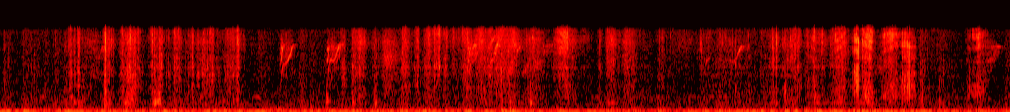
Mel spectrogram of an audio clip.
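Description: Faint, irregular rustling and clicking of young rabbits moving about in wood-shaving bedding and nibbling greens, over a low steady hum.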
